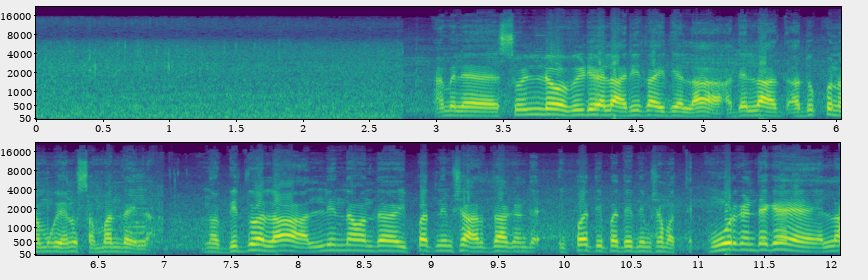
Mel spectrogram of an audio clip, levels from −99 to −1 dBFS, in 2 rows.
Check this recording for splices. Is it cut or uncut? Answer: cut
